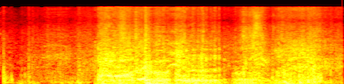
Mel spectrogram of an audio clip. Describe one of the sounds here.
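A bear growls and snarls.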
